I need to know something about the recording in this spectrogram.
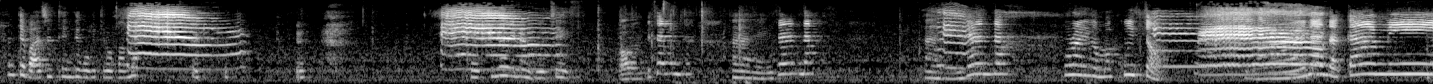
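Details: Weak rescued kittens, discovered clinging together after a family funeral, cry repeatedly with sharp high-pitched meows, several bending downward, the calls growing denser near the end while a voice speaks in the background.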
